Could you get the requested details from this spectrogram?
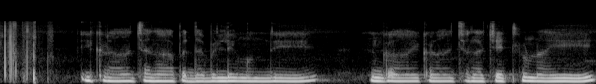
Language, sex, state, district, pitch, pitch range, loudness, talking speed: Telugu, male, Andhra Pradesh, Annamaya, 155 Hz, 150-165 Hz, -19 LUFS, 100 wpm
